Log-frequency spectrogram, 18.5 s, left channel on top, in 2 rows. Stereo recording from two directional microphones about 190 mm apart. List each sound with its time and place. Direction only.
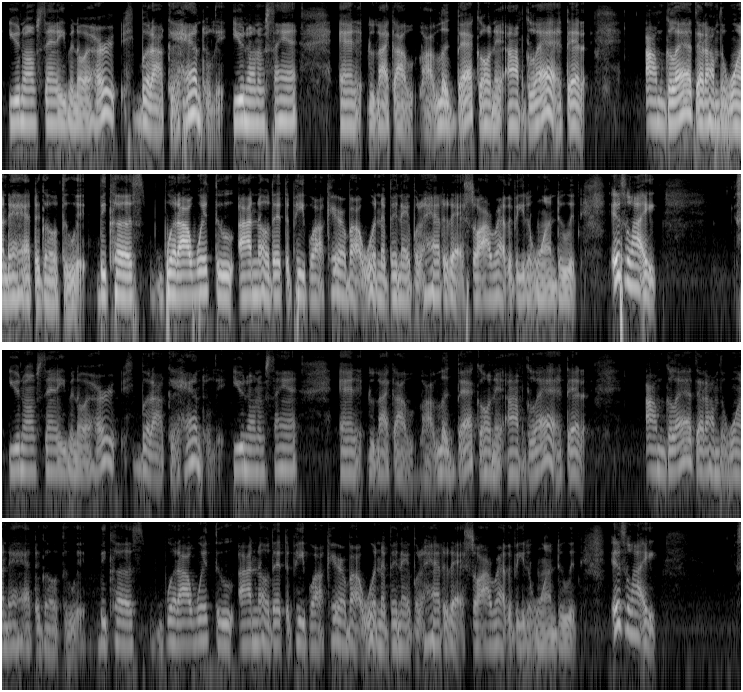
0.1 s speech: 35° left (ahead or behind)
